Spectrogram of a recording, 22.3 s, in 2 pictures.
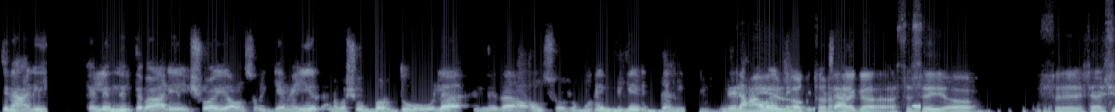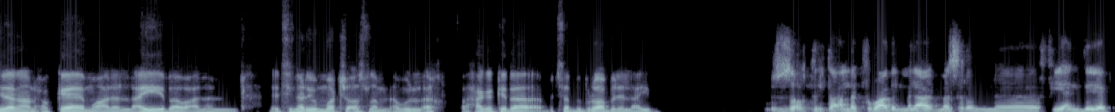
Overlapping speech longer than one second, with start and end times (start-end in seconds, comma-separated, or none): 7.2-8.5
